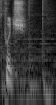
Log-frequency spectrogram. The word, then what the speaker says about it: Puig: dropping daddy pronounce uh what we would call puig in spanish yeah it's pooch it's annoying because my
